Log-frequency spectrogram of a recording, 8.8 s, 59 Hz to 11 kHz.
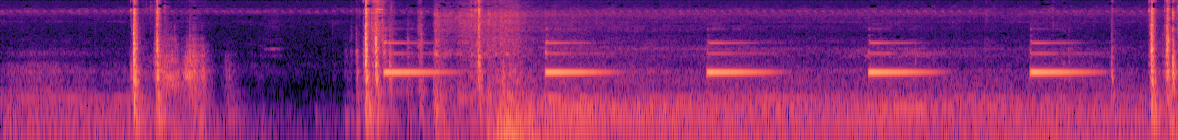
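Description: A 2010 Chevy Malibu's engine is switched off and restarted: key clicks, the idle dies away, and a few seconds in the starter brings it back to a steady idle. Over the idle a dashboard warning chime sounds five times, about once a second, along with the car's 'Service ESC' traction-control warning.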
